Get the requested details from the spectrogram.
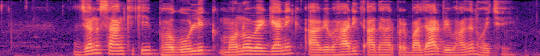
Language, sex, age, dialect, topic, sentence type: Maithili, male, 41-45, Eastern / Thethi, banking, statement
